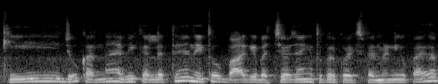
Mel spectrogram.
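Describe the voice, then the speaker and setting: Male speech in a normal speaking voice, moderately paced, ordinary pitch variation. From Kanpur, India. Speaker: voice-over artist. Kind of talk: interview answer.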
